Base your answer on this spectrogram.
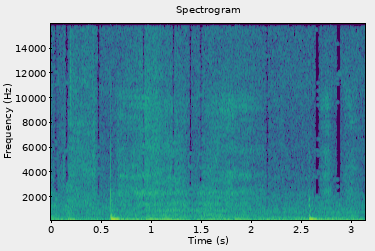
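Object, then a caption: Laminated cardboard hardcover book cover. The tip of a blue pen traces and scratches across the printed artwork on the glossy laminated cardboard cover of a large, closed hardcover picture book lying on a table, while the other hand holds the book still. A soft, low, continuous scraping runs throughout, broken by two short, dull knocks about two seconds apart.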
